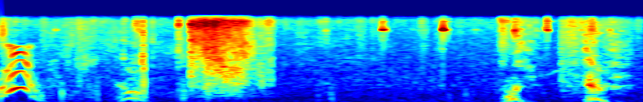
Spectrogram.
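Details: Corgi playing in thin snow outdoors gives short, high yelping barks with sharply falling tones, scattered over a few seconds, with a burst of scuffling noise and a person calling "hey".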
